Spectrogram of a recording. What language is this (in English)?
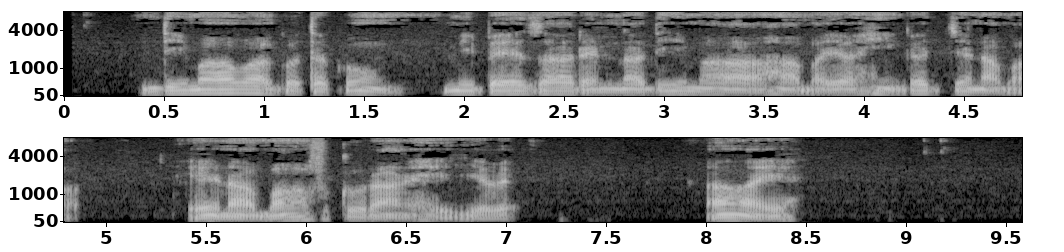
Divehi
